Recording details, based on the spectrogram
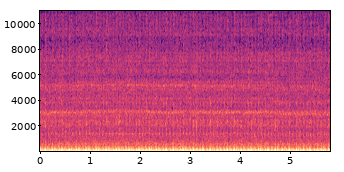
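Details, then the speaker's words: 1994 Yamaha Virago 750 chopper V-twin warming up, idling fast around 2,000 rpm and climbing toward 3,000: uneven idle with irregular pops and sputters in the exhaust; cause of high idle not yet identified. "okay I'm back getting a little more warmed up you can hear that popping that's part of the problem"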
